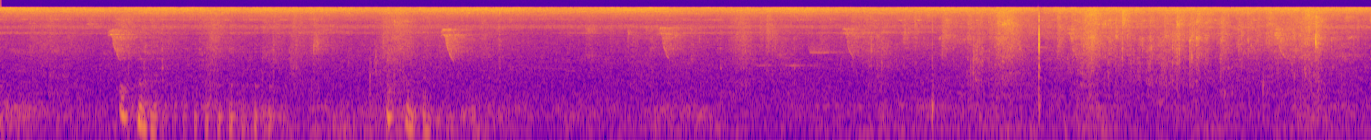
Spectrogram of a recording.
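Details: An adult flanged male Bornean orangutan (Pongo pygmaeus) at Tuanan Research Station, Central Kalimantan, Indonesia, gives deep, pulsing grumbles of its long call against a humming forest.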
